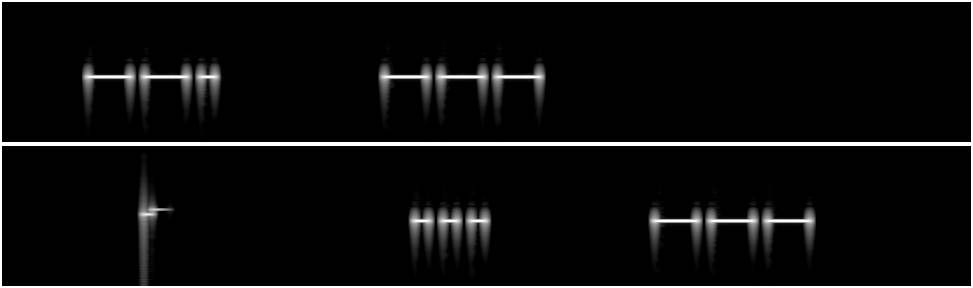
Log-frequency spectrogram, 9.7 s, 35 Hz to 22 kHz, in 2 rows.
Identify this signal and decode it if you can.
Morse code, heard as a keyed tone, about 17 wpm, spaced as for 8 wpm, 700 Hz. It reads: GO SO
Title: 4x Character Spacing - Top 100 Words - 17wpm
